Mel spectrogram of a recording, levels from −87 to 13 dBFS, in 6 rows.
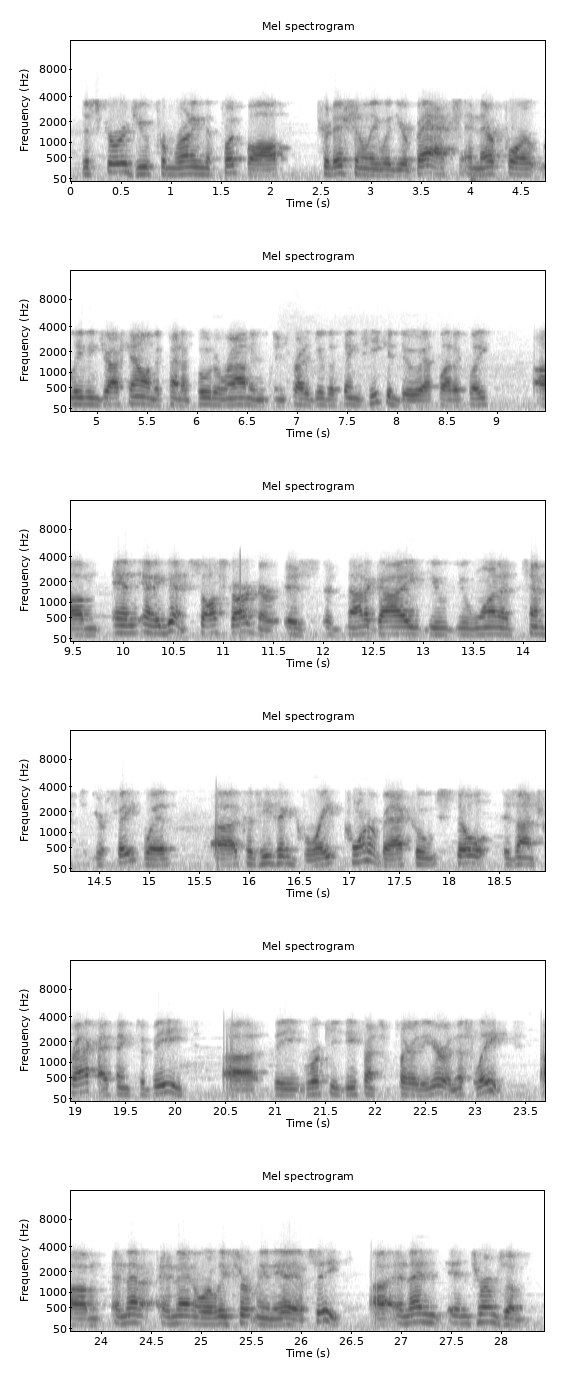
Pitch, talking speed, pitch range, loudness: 135 Hz, 195 wpm, 120-155 Hz, -28 LUFS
